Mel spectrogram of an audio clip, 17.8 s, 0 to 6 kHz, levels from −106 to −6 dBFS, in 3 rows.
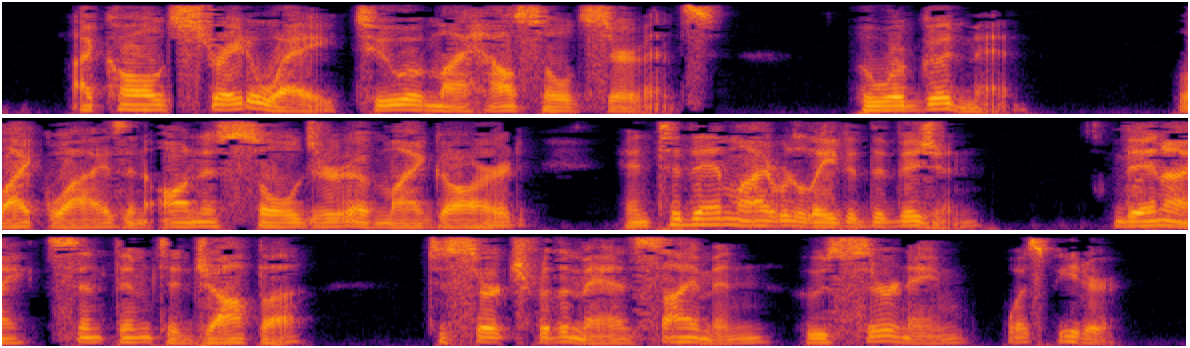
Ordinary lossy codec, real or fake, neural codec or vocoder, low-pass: MP3, 24 kbps; fake; vocoder, 22.05 kHz, 80 mel bands, Vocos; 5.4 kHz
